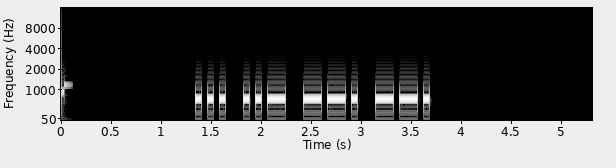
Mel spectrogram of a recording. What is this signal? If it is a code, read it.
Morse code, heard as a keyed tone, about 20 wpm, 700 Hz. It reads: SUGG
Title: Build A Word - 4 Letters At A Time - 10-Letter Words - 20wpm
